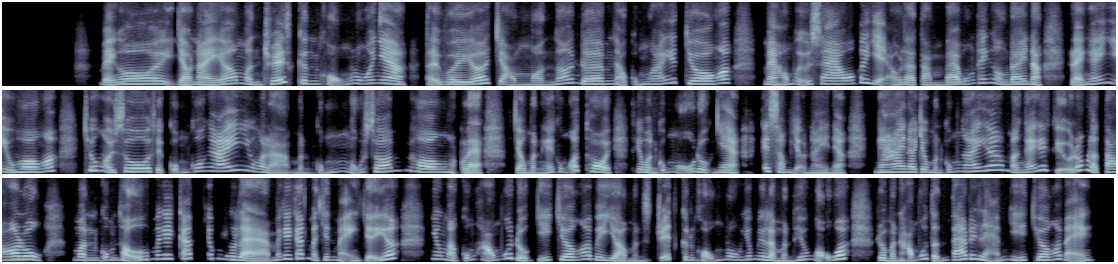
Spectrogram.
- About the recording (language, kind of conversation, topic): Vietnamese, advice, Làm thế nào để xử lý tình trạng chồng/vợ ngáy to khiến cả hai mất ngủ?
- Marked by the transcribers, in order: none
